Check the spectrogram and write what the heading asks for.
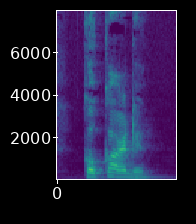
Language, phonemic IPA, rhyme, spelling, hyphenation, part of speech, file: Dutch, /koːˈkɑr.də/, -ɑrdə, kokarde, ko‧kar‧de, noun, Nl-kokarde.ogg
- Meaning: cockade (mark worn on a hat or other piece of clothing)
